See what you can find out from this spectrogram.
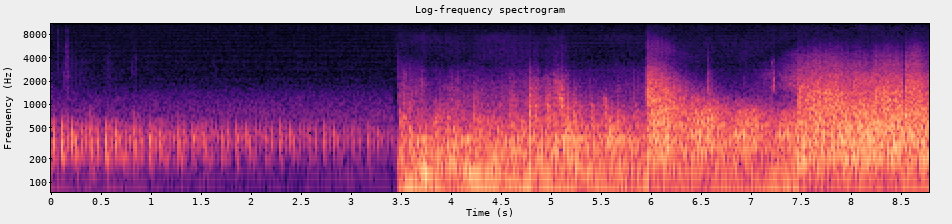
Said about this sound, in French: Des coups de feu.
